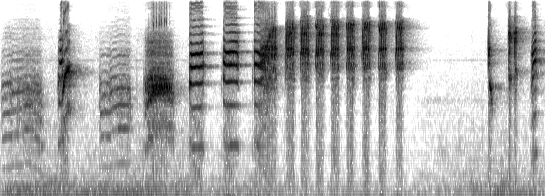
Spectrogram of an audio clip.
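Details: Varied master song of a Madura long-tailed shrike: mixed squawks and whistled notes, then a quick regular run of high sharp chirps, a short silence, and a few final chirps.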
